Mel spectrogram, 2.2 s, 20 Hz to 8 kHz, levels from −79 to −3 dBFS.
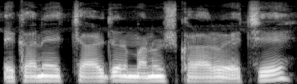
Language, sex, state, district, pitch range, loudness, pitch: Bengali, male, Assam, Hailakandi, 100-110 Hz, -13 LUFS, 105 Hz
